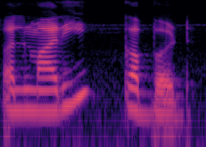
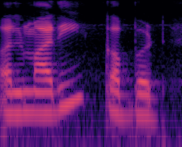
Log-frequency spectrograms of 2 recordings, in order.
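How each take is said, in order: The two takes are said the same way.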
